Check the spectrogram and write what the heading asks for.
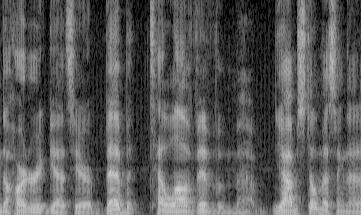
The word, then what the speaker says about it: Bebtelovimab: Bebtelovimab. Telovimab. I keep wanting to put an extra syllable in it.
